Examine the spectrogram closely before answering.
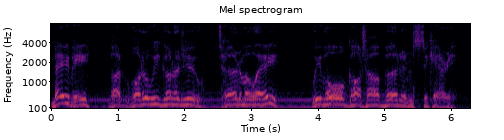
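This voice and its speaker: Over clear music in the background, a man puts on a raspy character voice with fairly high pitch. He speaks at a fairly slow pace with very wide pitch swings. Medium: game stream. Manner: calm, reasonable.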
